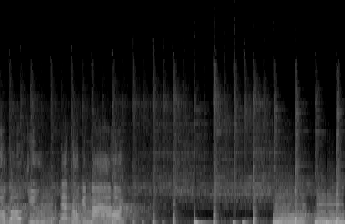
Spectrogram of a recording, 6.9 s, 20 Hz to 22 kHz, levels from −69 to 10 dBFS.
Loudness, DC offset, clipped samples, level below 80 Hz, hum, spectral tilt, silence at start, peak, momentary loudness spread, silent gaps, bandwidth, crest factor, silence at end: -24 LUFS; under 0.1%; under 0.1%; -38 dBFS; none; -5 dB/octave; 0 s; -6 dBFS; 12 LU; none; 18 kHz; 18 dB; 0 s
